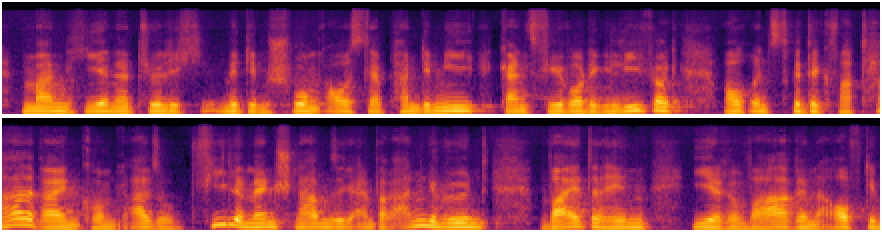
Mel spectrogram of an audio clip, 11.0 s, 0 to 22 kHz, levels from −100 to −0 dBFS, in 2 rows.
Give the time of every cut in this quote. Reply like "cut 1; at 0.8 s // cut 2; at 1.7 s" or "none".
none

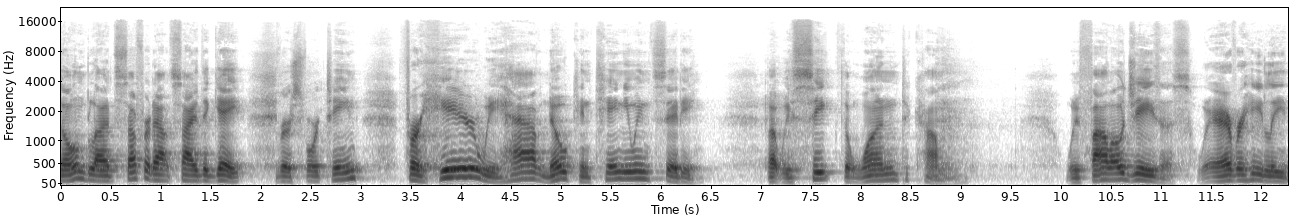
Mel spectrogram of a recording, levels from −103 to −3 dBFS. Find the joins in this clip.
cut 1; at 2.2 s

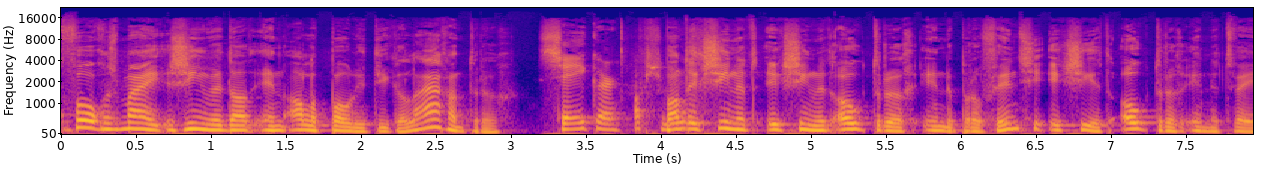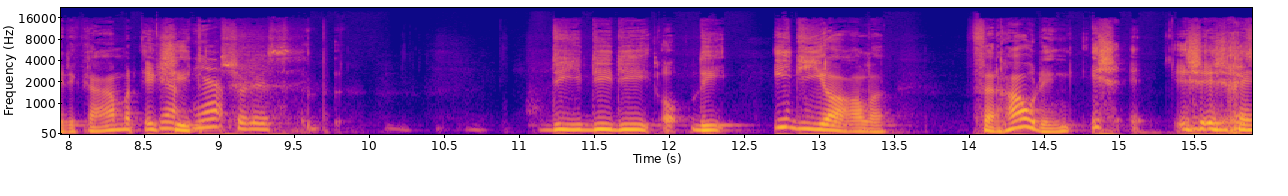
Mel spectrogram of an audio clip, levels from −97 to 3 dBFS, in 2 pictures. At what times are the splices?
cut 1; at 9.0 s

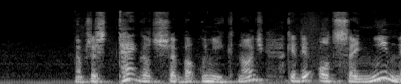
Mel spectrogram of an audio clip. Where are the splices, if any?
cut 1; at 2.9 s

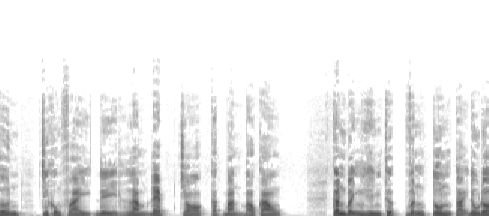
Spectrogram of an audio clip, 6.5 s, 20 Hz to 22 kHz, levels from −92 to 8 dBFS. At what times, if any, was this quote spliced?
cut 1; at 4.3 s

